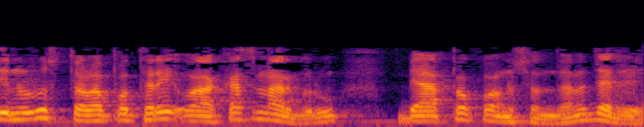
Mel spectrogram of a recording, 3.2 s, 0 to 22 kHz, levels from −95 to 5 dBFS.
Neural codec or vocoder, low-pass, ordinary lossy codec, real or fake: none; 5.4 kHz; none; real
